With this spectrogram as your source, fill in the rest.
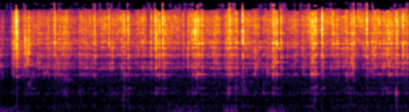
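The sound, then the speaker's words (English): Ice rattles and clinks steadily as a bar spoon stirs an old fashioned sweetened with Steen's cane syrup, a quick, continuous patter of bright taps against the glass with no talk over it. “Now we're going to add a little bit of ice into here. Give this drink a nice stir.”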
